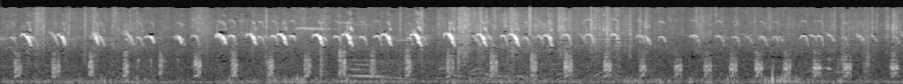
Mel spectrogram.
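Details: Little broody hen calling her three October-hatched chicks back to the coop; quick regular low clucks paired with dense high, downslurred chick peeps throughout, a few softer notes midway.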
